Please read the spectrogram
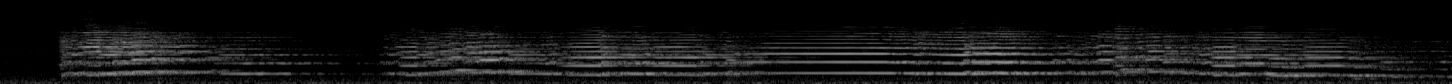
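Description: Solo violin playing an improvised taksim in the Hicaz (zirgüle) makam, with long bowed notes and sliding ornaments. It comes in under a second in, breaks off briefly around four seconds, then plays on without a break.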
